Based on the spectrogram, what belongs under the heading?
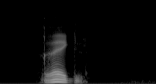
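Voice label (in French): "regles", French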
